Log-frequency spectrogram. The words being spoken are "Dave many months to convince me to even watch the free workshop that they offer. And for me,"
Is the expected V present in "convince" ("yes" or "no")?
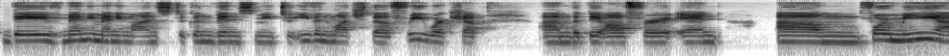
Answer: yes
